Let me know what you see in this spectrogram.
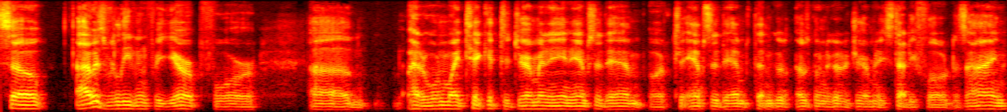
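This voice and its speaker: A man's very deep, low voice at a fairly quick pace, with ordinary pitch variation against a quiet background. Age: 60s. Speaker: executive coach and author. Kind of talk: interview. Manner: halting.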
